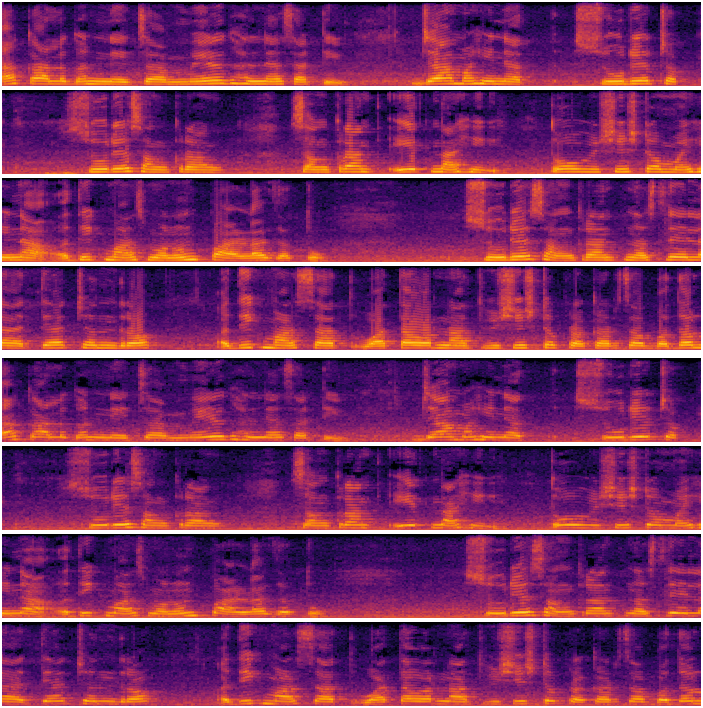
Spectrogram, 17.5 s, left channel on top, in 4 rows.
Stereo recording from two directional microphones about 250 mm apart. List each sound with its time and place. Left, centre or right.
0.0 s a woman's voice: left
